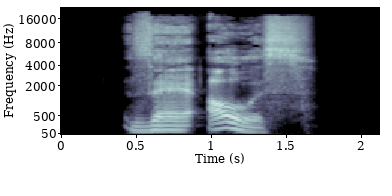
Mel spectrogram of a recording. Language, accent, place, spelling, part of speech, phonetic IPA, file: German, Germany, Berlin, sä aus, verb, [ˌzɛː ˈaʊ̯s], De-sä aus.ogg
- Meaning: 1. singular imperative of aussäen 2. first-person singular present of aussäen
